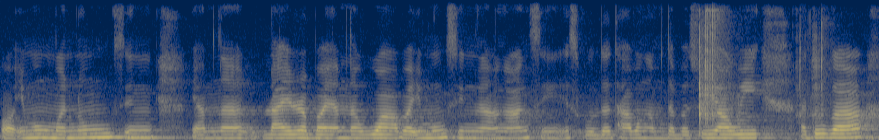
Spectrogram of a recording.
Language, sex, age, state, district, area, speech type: Manipuri, female, 30-45, Manipur, Kakching, rural, spontaneous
